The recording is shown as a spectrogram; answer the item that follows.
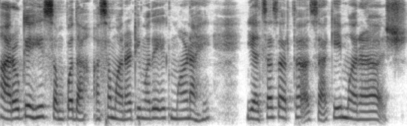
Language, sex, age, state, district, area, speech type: Marathi, female, 30-45, Maharashtra, Amravati, urban, spontaneous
